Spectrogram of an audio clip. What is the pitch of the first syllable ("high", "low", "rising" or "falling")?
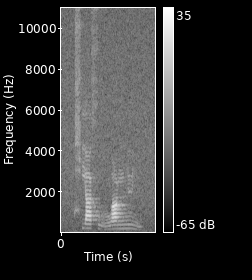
high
